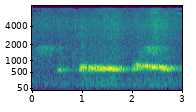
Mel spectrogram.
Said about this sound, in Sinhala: ඔය කුරුල්ලෙක් කෑ ගහන සද්දේ ඇහෙනවන්නේ නේද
